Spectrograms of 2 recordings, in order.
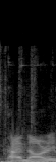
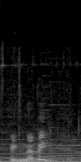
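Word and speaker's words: Tighnari: I believe the story says Tainari, but the technical correct pronunciation is Tignari.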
